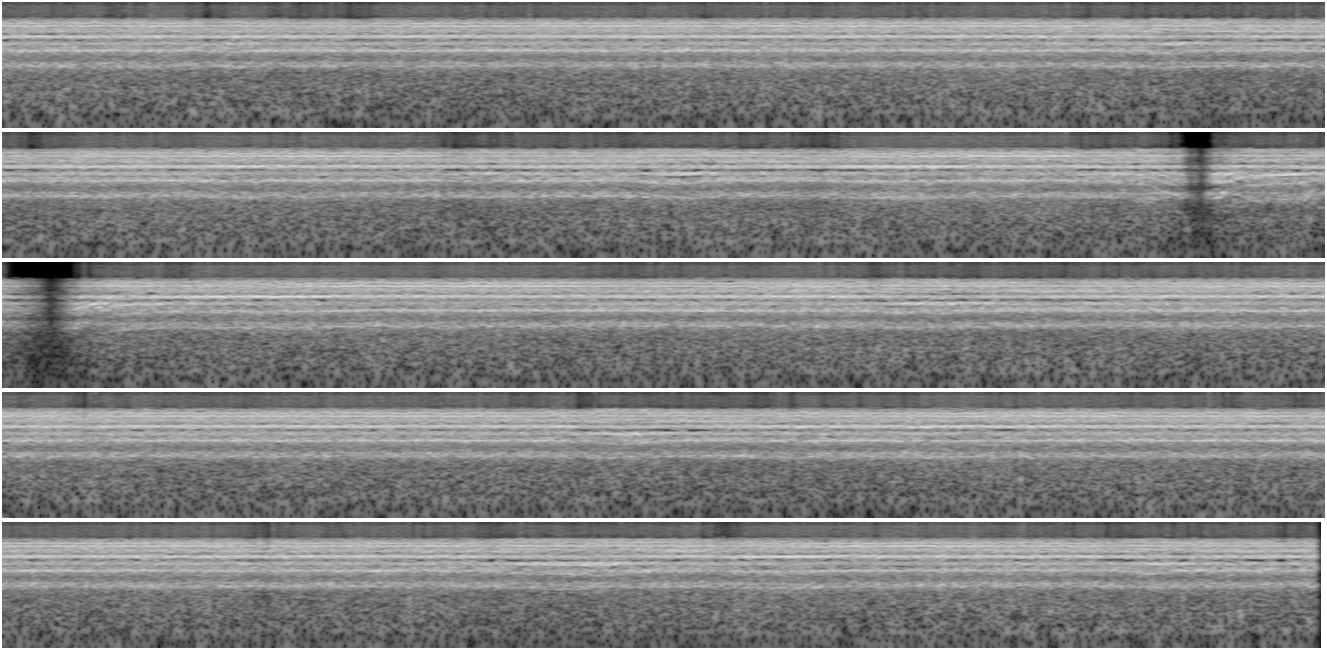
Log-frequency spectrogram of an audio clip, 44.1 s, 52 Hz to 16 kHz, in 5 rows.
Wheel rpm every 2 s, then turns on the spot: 230, 230, 230, 230, 230, 230, 230, 220, 140, 170, 230, 230, 230, 230, 230, 230, 230, 230, 230, 220, 230, 230.
16-18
